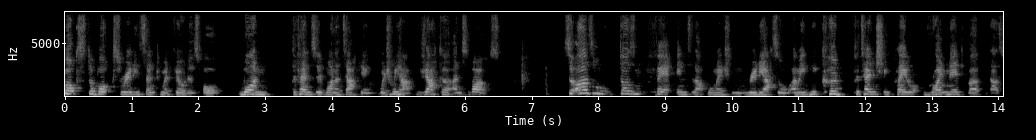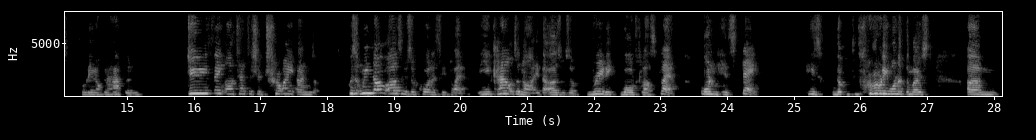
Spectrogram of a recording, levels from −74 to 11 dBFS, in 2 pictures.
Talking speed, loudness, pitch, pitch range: 165 wpm, -28 LUFS, 210 Hz, 185-245 Hz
